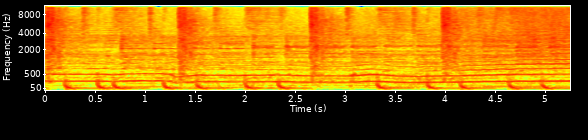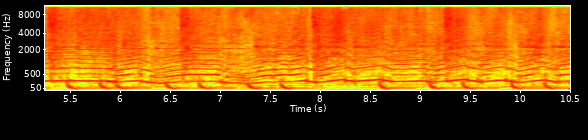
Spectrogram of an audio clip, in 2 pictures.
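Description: A small stunt motorcycle's engine held at high revs, then revving up and down in quick swings for the last few seconds as the bike slides through turns. Music with a steady beat plays underneath.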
